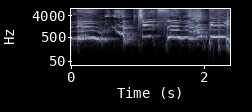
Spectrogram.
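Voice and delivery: put-on very high, weepy, drawn-out sobbing speech. Retelling what a player said in tears after scoring: imitating someone crying. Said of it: "she was just in floods of tears".

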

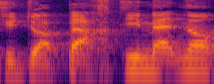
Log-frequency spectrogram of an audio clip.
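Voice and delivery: play-acted, heated outburst yelling in French. Retelling telling a woman to leave: imitating yelling in french. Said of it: "I started yelling in French".

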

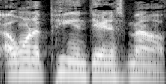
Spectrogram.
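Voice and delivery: acted flat, straight-faced, accountant-like tone. Describing a man's shocking remark, retelling it deadpan like an accountant. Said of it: "he says it like an accountant".

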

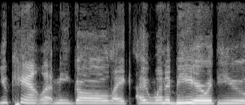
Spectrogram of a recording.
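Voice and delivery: mock loud sobbing, pleading through tears. Retelling a contestant crying to him: imitating someone crying. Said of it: "she's crying to him".

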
